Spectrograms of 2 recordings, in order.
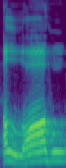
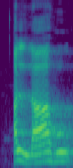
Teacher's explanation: لفظ اللہ سے پہلے یہاں زبر ہے تو اس لیے لفظ اللہ کا لام پر ہوگا، موٹا کر کے پڑھیں گے، ہا کے اوپر پیش ہے، اس کو جلدی پڑھیں گے، اور بیچ میں جو کھڑا زبر ہے اس کو ایک الف کی مقدار رکھیں گے۔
